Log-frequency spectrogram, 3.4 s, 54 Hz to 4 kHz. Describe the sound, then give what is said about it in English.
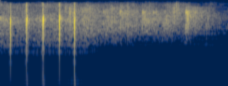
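A short burst of clapping in a church for everybody who has prayed 10 minutes that morning: five sharp, evenly spaced claps in a quick steady rhythm, then the sound trails off into a faint, low murmur. “Just so that if they needed that, that they got their applause.”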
